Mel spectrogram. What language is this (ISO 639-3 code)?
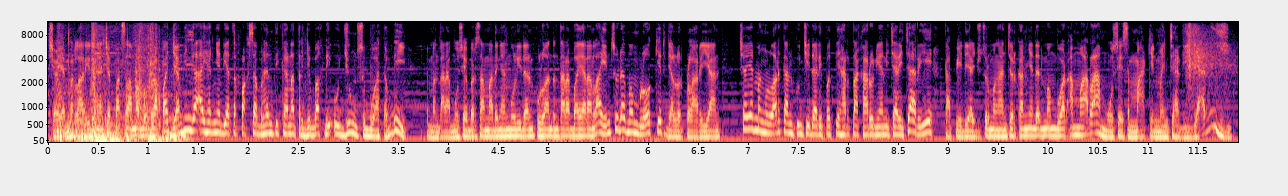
ind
